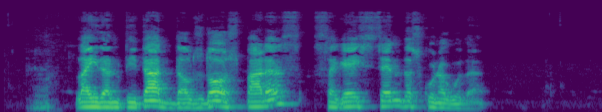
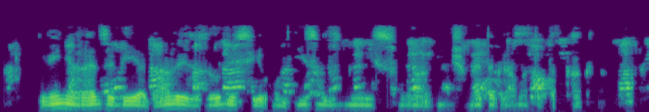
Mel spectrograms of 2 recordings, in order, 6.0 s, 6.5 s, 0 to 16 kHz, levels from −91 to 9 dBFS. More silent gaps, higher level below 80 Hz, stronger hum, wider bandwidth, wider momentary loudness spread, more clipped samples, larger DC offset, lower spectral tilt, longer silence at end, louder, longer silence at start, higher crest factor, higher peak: second, none vs 0.23-0.38 s, 6.07-6.12 s; about the same, -56 dBFS vs -54 dBFS; neither; first, 11.5 kHz vs 7.6 kHz; first, 15 LU vs 10 LU; neither; neither; first, -6.5 dB/octave vs -4.5 dB/octave; first, 1.2 s vs 0 s; second, -21 LUFS vs -18 LUFS; first, 0.35 s vs 0.05 s; about the same, 22 dB vs 18 dB; about the same, -2 dBFS vs 0 dBFS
